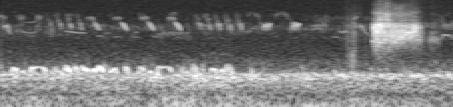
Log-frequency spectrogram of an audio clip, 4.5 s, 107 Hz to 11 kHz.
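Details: Black grouse lekking on Saaremaa in spring 2014 give a faint steady low bubbling under a line of other birds' twittering notes, with one brief hissing burst near the end.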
